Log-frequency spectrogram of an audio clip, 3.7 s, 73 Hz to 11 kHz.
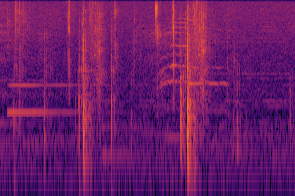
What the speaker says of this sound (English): This is one of the only 2 times I ever tried to have cats walking around like this.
